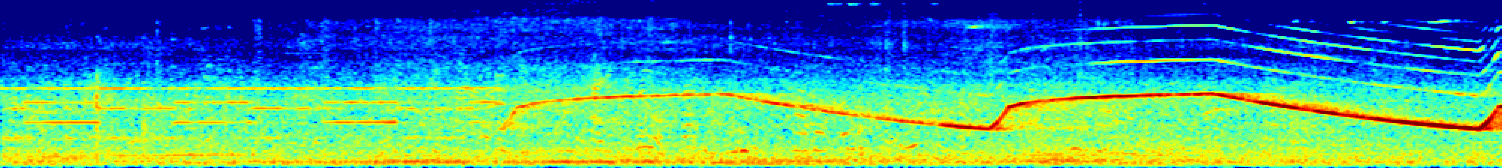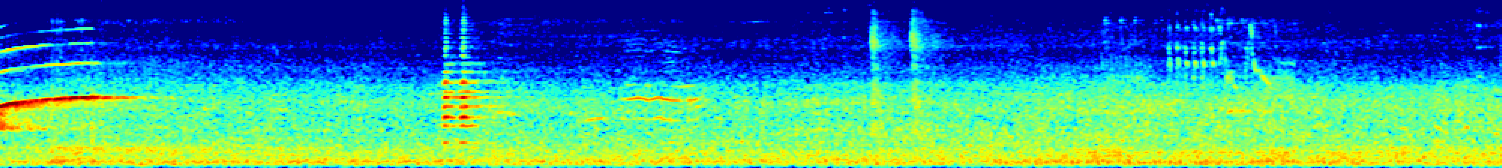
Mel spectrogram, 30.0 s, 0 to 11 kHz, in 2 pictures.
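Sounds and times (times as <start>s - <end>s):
ambulance siren wailing: 0.0s - 17.3s
traffic noise: 0.0s - 30.0s.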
